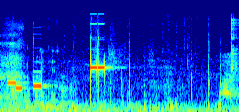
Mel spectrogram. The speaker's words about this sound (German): Oh, wir haben einen Anruf.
